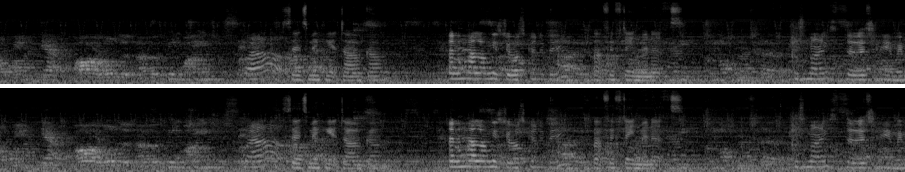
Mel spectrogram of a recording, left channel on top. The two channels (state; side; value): normal; both; correlation 0.36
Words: So it's making it darker. And how long is yours going to be? About 15 minutes. Because mine's 30 and we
